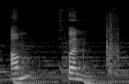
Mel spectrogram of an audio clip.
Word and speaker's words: Amphan: 20 मई 2020 को जो cyclone India को हिट करने वाला है उसकी स्पेलिंग है AMPHAN, बट इसका प्रोनाउंसिएशन है अम्पन।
